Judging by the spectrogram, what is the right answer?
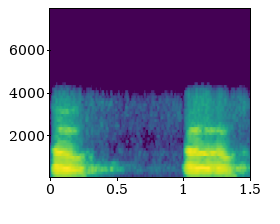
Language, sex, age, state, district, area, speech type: Bodo, male, 60+, Assam, Kokrajhar, rural, conversation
